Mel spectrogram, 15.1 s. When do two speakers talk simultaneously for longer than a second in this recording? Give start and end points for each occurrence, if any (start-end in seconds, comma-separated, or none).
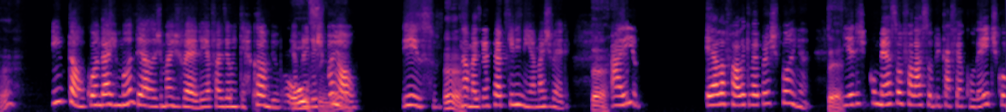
3.8-5.2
